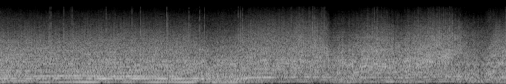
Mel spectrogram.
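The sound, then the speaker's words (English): A big monster truck engine roars and revs steadily, its droning tone wavering as the truck spins out donuts, with hints of tire noise scraping underneath. No voices are heard. “With a set of rear wheels that can churn independently of the front wheels, her monster truck can make super tight churns, which comes in handy if you're doing tricks or spinning out donuts.”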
